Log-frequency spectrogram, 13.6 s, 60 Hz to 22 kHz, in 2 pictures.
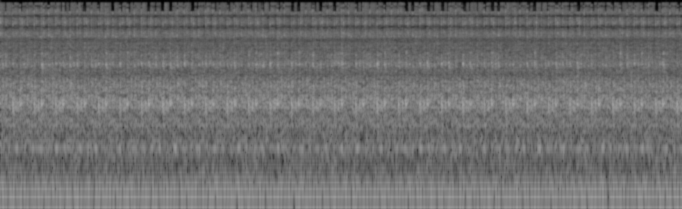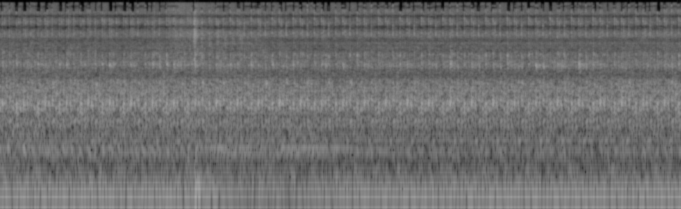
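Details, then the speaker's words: Mercedes Actros OM501 diesel truck after cylinder head repair for intake valve recession and valve adjustment; even, steady idle with smooth low rumble, no knocks or misses; normal idle, runs cleanly. "Vâng, có vẻ như nó đang hoạt động, vâng."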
